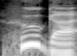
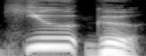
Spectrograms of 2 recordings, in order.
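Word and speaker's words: hygge: Apparently, it's not Huga, as I just said, but it's Hugu.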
